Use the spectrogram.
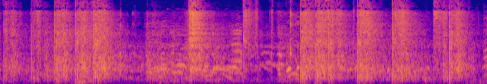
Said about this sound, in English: So if you're listening to this and not watching it, you can hear the gunshots going off, and people are just completely looting and smashing, and there's like buildings on fire and stuff. This is in South Africa.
